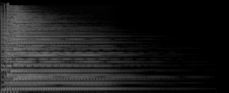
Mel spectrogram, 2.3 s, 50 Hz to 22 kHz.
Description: Ab Minor 7th Sharp 5th Ab, down, Guitar, Open G; strummed; 4D,4G,5D,5G,5B,6D; JGuitar

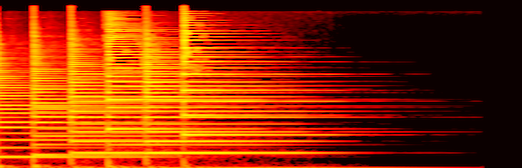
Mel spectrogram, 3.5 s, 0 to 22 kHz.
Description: Gb Minor Major 7th Flat 5th, Guitar; arpeggiated; 13,12,12,14,12,13; 4F,4A,5C,5G,5C,6E

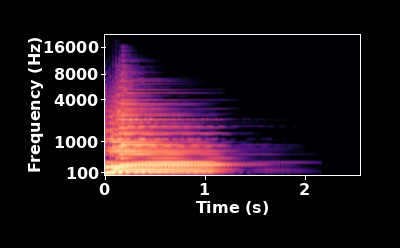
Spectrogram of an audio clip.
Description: Db Minor 7th Sharp 5th A, chord

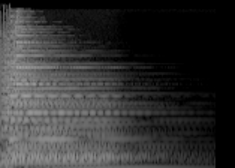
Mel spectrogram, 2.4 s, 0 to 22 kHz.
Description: D sharp 9th, Guitar; D#9 strummed; JGuitar

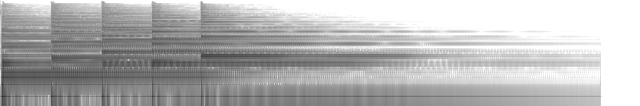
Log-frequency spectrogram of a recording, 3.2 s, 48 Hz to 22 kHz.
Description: D Major 7th Suspended 4th, Guitar, DADGAD

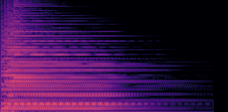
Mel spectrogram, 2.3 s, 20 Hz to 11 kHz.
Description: Db Major 7th Suspended 4th, Guitar; strummed; JGuitar

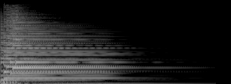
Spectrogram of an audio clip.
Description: Ab Major 7th Flat 5th Ab, down, Guitar, Drop D

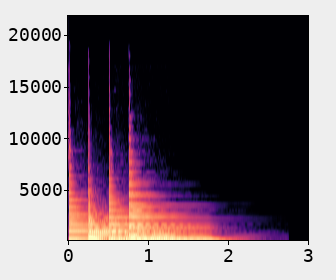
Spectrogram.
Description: Eb 7th Sharp 9th, Eb; Eb7#9 arpeggiated; 0,3,2,4; JGuitar

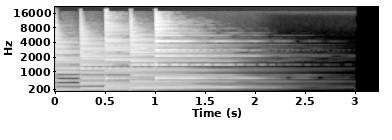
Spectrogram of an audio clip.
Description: G-Minor 7th Flat 5th, Guitar, Gm7b5 chord; arpeggiated; JGuitar

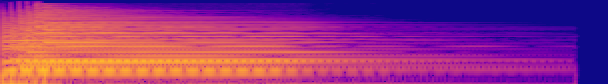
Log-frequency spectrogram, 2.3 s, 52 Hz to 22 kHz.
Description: C Suspended 2nd, C, down, Guitar, Half Step Down

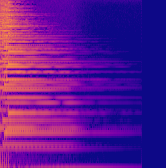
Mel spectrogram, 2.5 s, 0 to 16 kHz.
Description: A Minor 7th Flat 5th A; x,24,22,24,22,23; strummed; Am7b5

